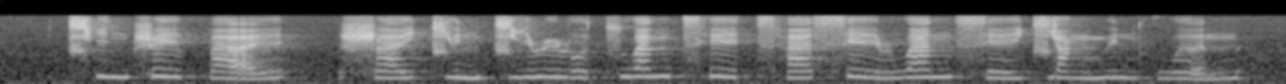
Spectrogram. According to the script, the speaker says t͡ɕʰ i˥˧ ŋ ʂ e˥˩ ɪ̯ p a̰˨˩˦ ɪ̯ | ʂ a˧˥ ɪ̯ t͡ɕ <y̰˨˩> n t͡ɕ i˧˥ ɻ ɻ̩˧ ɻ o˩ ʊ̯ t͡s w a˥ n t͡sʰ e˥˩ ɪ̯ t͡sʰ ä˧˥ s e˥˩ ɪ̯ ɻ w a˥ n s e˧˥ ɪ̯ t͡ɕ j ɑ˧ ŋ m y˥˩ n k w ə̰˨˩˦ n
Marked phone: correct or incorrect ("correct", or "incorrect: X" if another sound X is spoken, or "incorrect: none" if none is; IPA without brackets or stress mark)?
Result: correct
